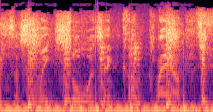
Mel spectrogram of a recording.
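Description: Hip-hop track with rapped vocals over a steady, heavy bassline and drum beat.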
